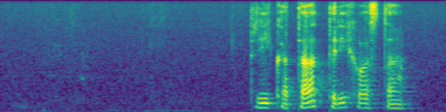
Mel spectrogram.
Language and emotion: Russian, neutral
